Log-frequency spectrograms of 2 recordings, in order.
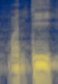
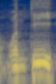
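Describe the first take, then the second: The two takes are said the same way.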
